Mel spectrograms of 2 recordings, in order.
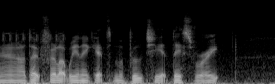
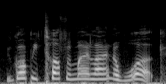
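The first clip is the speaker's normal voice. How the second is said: high-pitched mock Chinese accent. Game character on their tough line of work, put-on Chinese accent. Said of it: "I could do a Chinese accent".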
